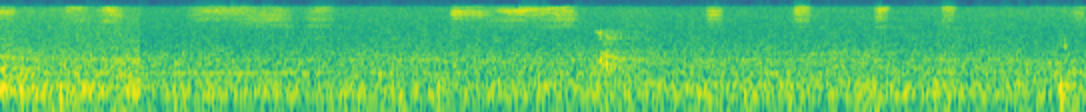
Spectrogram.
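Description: An orbital diagram being drawn by hand, a faint continuous scratch of a pen on paper with a few short strokes, quiet and close with no talk.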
